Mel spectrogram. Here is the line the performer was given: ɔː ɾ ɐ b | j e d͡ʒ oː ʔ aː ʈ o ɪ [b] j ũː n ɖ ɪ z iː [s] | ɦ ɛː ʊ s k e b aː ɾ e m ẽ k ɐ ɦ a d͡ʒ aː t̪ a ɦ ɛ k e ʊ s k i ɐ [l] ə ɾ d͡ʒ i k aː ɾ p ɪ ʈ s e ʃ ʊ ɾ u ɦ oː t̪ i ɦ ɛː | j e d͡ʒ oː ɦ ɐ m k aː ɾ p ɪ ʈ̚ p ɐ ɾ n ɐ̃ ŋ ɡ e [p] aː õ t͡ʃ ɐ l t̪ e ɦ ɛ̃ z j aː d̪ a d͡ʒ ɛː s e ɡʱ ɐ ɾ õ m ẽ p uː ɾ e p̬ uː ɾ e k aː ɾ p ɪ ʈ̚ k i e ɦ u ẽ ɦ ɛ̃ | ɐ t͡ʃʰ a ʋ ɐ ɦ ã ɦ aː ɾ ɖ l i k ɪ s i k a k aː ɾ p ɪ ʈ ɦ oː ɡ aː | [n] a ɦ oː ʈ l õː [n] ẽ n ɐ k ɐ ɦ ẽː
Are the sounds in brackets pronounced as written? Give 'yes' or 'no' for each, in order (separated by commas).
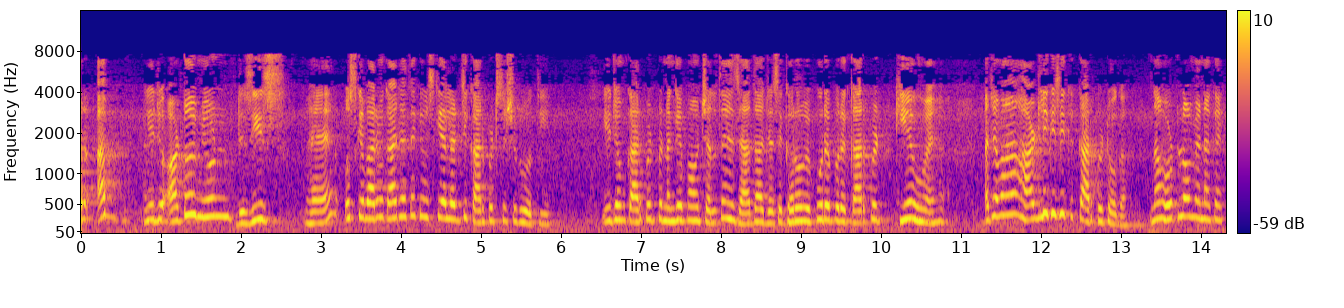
no, no, yes, yes, yes, no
